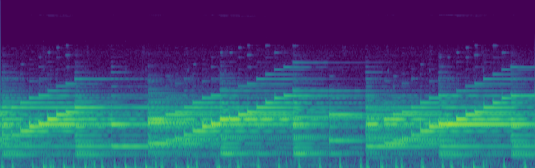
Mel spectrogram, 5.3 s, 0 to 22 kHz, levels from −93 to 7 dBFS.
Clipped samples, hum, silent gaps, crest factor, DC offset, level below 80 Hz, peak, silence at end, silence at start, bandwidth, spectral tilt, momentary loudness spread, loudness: under 0.1%; none; none; 14 dB; under 0.1%; -42 dBFS; -4 dBFS; 0 s; 0 s; 6 kHz; -6 dB/octave; 9 LU; -17 LUFS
